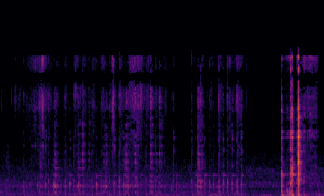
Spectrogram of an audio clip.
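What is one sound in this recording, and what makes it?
A paper coffee bag crinkles as grounds are poured out.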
